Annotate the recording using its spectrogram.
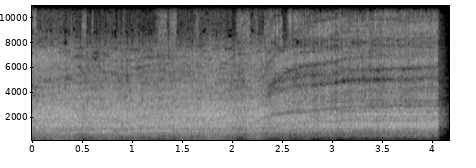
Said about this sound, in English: I do have to give some hand claps on that one, okay?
